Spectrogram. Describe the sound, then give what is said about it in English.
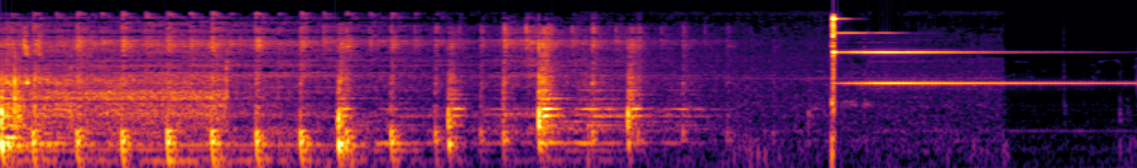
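A bicycle bell gives one bright ding that rings out and slowly fades, following several seconds of steady, rhythmic mechanical ticking, at Bluffers Park in Scarborough. No one speaks. “I don't think I've used the bell for uh, for a while.”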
